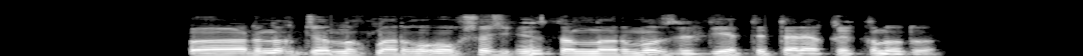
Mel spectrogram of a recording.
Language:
Uyghur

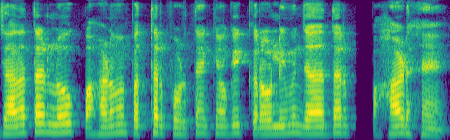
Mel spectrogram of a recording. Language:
Hindi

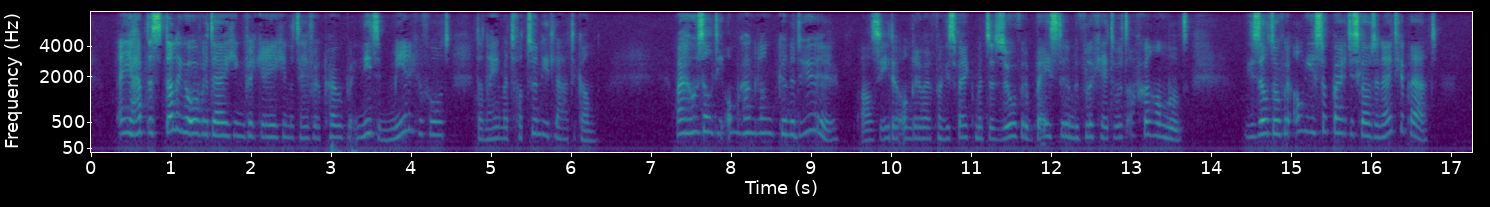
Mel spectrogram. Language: Dutch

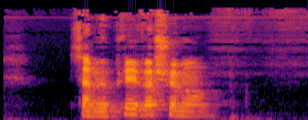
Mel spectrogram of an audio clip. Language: French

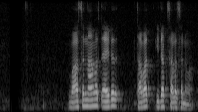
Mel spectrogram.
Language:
Sinhala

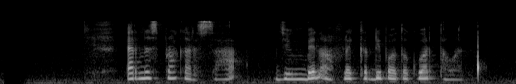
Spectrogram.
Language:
Sundanese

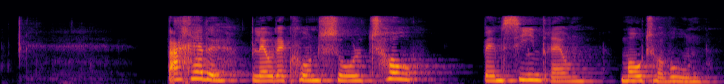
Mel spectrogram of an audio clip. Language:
Danish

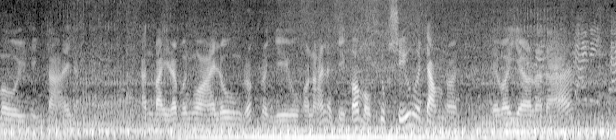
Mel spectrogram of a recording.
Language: Vietnamese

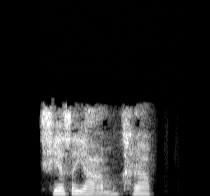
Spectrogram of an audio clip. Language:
Thai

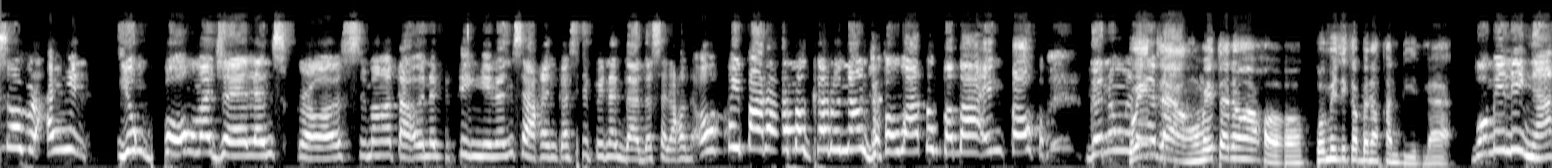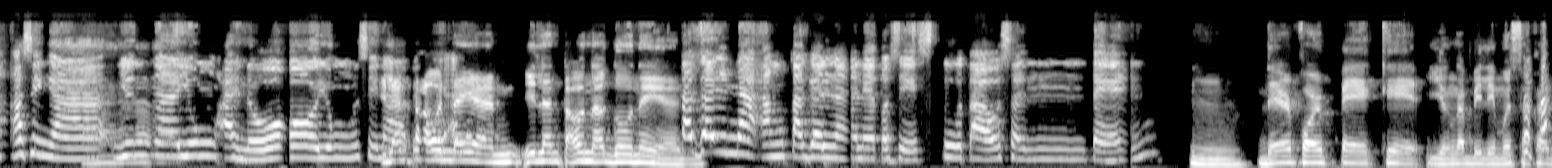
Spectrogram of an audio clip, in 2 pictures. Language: Filipino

